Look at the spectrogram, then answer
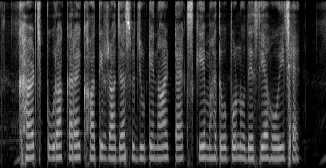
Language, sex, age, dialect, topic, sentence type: Maithili, female, 18-24, Eastern / Thethi, banking, statement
